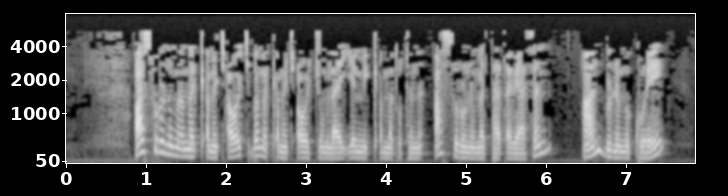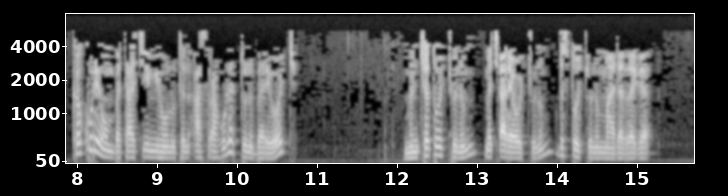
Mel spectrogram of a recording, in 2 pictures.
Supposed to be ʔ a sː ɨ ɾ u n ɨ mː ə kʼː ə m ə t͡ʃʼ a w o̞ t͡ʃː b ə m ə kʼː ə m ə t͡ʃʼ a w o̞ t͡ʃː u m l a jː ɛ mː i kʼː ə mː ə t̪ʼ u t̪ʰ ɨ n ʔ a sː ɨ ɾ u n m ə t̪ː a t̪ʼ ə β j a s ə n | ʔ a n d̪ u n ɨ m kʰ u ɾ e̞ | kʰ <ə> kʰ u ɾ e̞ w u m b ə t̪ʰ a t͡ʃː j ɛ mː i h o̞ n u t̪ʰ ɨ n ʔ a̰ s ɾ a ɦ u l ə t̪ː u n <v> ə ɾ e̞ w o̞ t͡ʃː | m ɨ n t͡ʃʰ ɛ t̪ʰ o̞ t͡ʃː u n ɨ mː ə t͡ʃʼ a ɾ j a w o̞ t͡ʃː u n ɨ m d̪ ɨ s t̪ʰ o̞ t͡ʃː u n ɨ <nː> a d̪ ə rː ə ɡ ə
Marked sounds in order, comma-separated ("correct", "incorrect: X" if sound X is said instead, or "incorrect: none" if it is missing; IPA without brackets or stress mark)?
correct, incorrect: b, incorrect: mː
